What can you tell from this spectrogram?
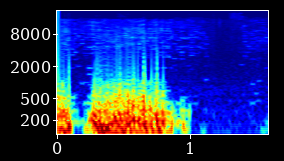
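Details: Coarse, low-pitched grating burst under a second, a pleural friction rub played in an EMS lung-sound quiz; patient presented with localized chest pain, pleurisy suggested.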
